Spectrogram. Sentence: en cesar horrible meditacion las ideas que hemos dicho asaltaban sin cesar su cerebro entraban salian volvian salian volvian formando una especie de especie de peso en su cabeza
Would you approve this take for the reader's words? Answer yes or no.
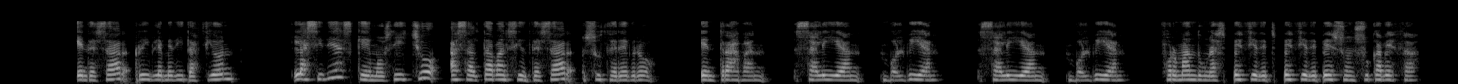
yes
